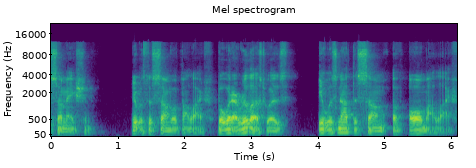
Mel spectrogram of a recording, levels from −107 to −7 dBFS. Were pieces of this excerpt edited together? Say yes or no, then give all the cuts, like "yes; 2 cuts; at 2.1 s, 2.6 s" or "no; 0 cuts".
yes; 1 cut; at 2.3 s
